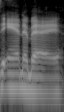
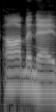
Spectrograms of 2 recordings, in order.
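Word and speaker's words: Aminé: his name oh yeah he gets mad if you say he's anime Amin a the guy who made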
